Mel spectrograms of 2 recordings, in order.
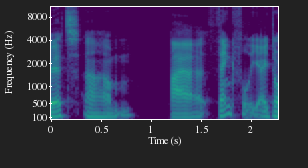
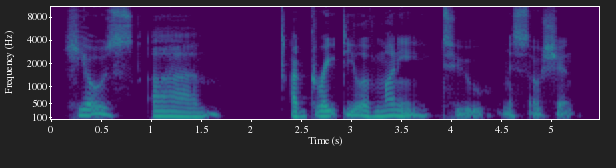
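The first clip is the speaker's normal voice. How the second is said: discreet, hushed, very quiet, slow murmur; 2 semitones higher, 6 dB quieter than usual. Voicing a character who glances around awkwardly, not wanting to offend: said very quietly. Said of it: "and he'll say very quietly".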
